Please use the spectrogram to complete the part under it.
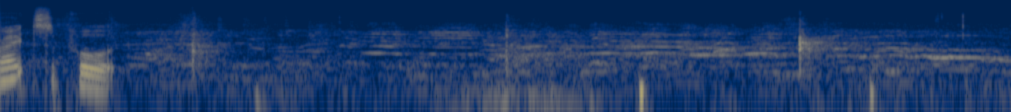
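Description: Hockey sticks sharply strike a ball outdoors.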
